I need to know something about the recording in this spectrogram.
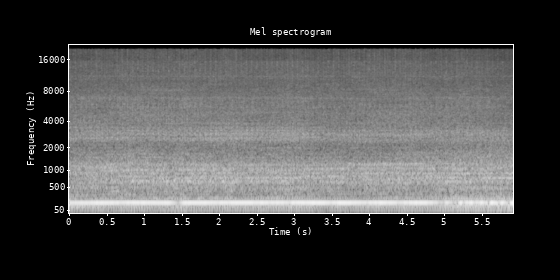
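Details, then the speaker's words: Mk1 Ford Fiesta Ghia 1.1 barn find, just started cold on choke: steady fast idle, smooth even hum, no misfire. Normal cold idle; the earlier no-start was put down to the plugs and a choke not sealing. "well she's still going I don't want to mess with her just yet let her let her warm up a little bit"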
